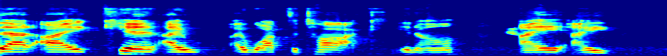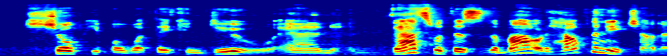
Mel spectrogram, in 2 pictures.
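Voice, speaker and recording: The speaker is a woman with a plain, everyday voice. She keeps a moderate pace, and her pitch varies in an ordinary way. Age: 60s. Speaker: powerlifter. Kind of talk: interview.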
